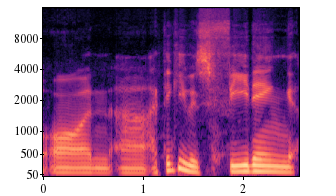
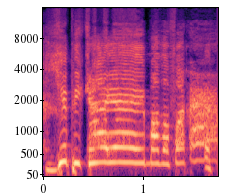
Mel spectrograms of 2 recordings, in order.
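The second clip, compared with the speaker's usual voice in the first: mock excited scream, much higher pitched; 3 dB louder than usual. Recounting a speeding driver, the speaker retells an excited scream out the window. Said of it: "Screaming out the window".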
